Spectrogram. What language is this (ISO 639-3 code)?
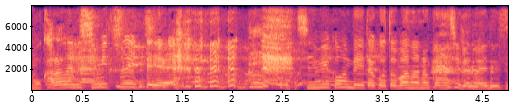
jpn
